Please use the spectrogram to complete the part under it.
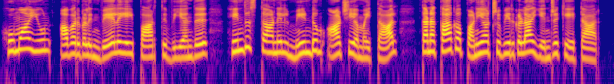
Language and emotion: Tamil, neutral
